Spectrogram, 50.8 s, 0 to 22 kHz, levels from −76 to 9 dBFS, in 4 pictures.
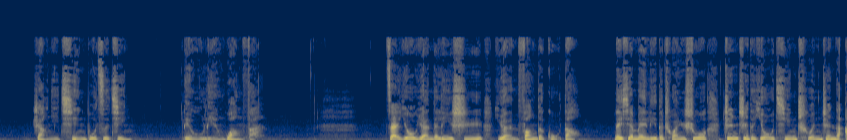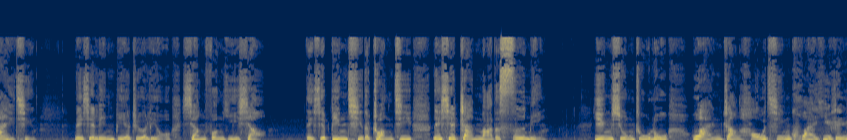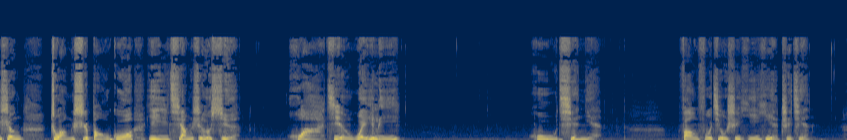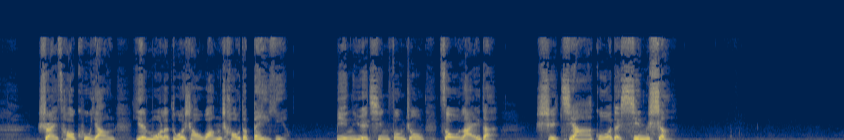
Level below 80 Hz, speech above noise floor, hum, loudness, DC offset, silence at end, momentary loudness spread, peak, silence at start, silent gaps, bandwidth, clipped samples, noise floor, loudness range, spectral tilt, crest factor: -44 dBFS; 43 dB; none; -16 LUFS; under 0.1%; 2.6 s; 12 LU; 0 dBFS; 0.5 s; none; 17 kHz; under 0.1%; -59 dBFS; 7 LU; -4 dB/octave; 18 dB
